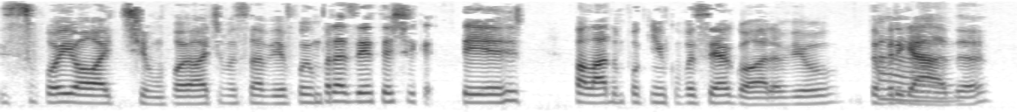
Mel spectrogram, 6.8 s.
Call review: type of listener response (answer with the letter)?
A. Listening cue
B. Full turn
B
